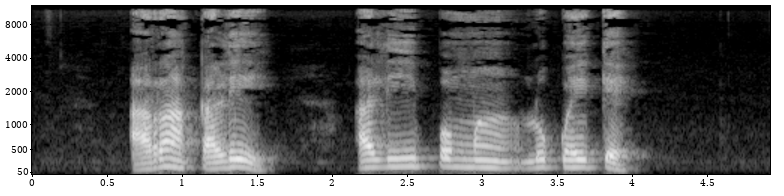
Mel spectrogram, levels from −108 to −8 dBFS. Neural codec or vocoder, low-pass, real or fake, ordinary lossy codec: none; 10.8 kHz; real; MP3, 48 kbps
